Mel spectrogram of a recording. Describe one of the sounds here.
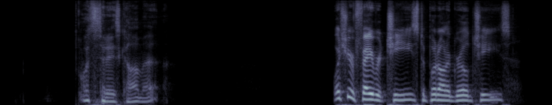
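A man speaks close into a microphone with animation, in two short bursts.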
